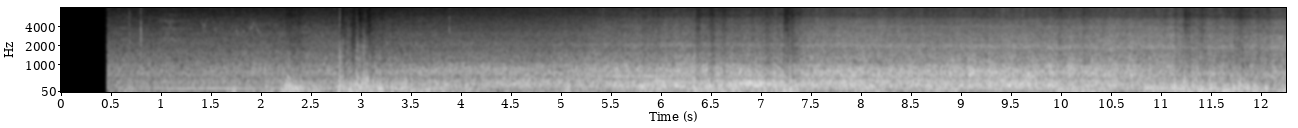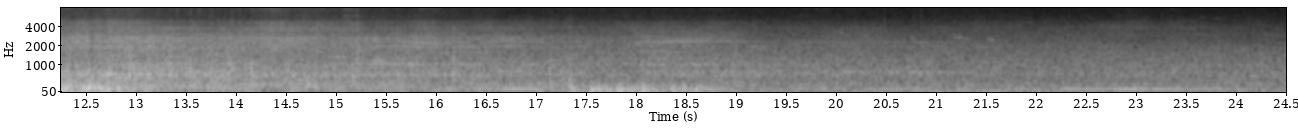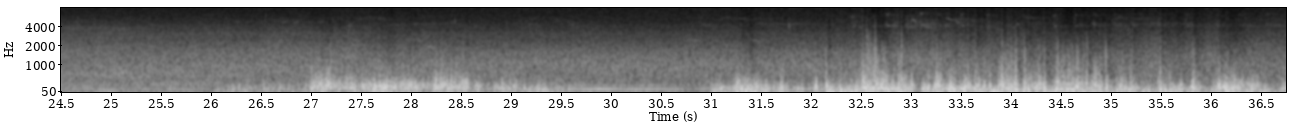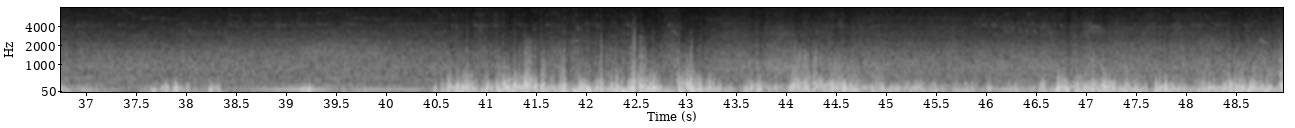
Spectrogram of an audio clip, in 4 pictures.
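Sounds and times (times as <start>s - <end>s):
train rail running noise: 0.5s - 48.9s
faint high squeal: 14.3s - 21.7s.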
